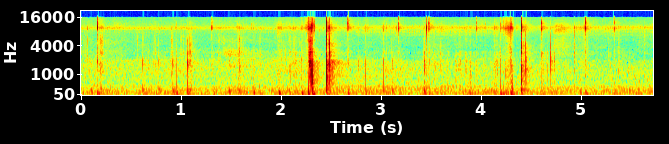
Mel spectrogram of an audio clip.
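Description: Stylus tapping and scratching on a tablet screen during handwriting: a scatter of small clicks, with two louder taps about two seconds in and again past four seconds.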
